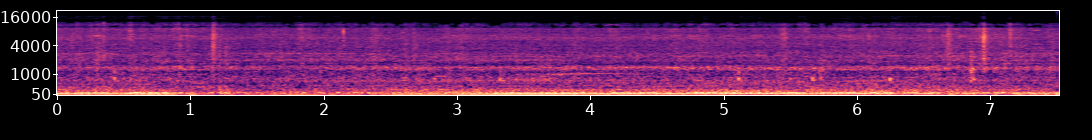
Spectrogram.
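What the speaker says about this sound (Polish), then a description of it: "12 km na godzinę i fędzik mruczy" Steady low rumble of a Fendt 924 Favorit tractor engine pulling an Amazone Catros disc harrow across a field at about 12 km/h, droning close and continuous with no speech.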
